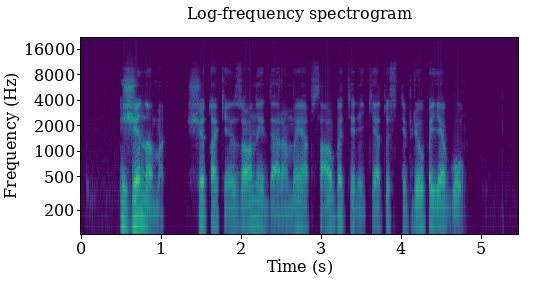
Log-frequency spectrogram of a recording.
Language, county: Lithuanian, Vilnius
